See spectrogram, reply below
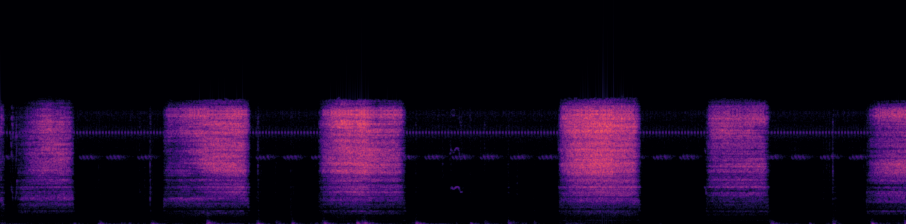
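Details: In a nest box near the visitor centre of Cabañeros National Park, Spain, six young barn owls awaiting prey deliver six harsh, rasping hiss calls at irregular intervals, backed by thuds and scraping.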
